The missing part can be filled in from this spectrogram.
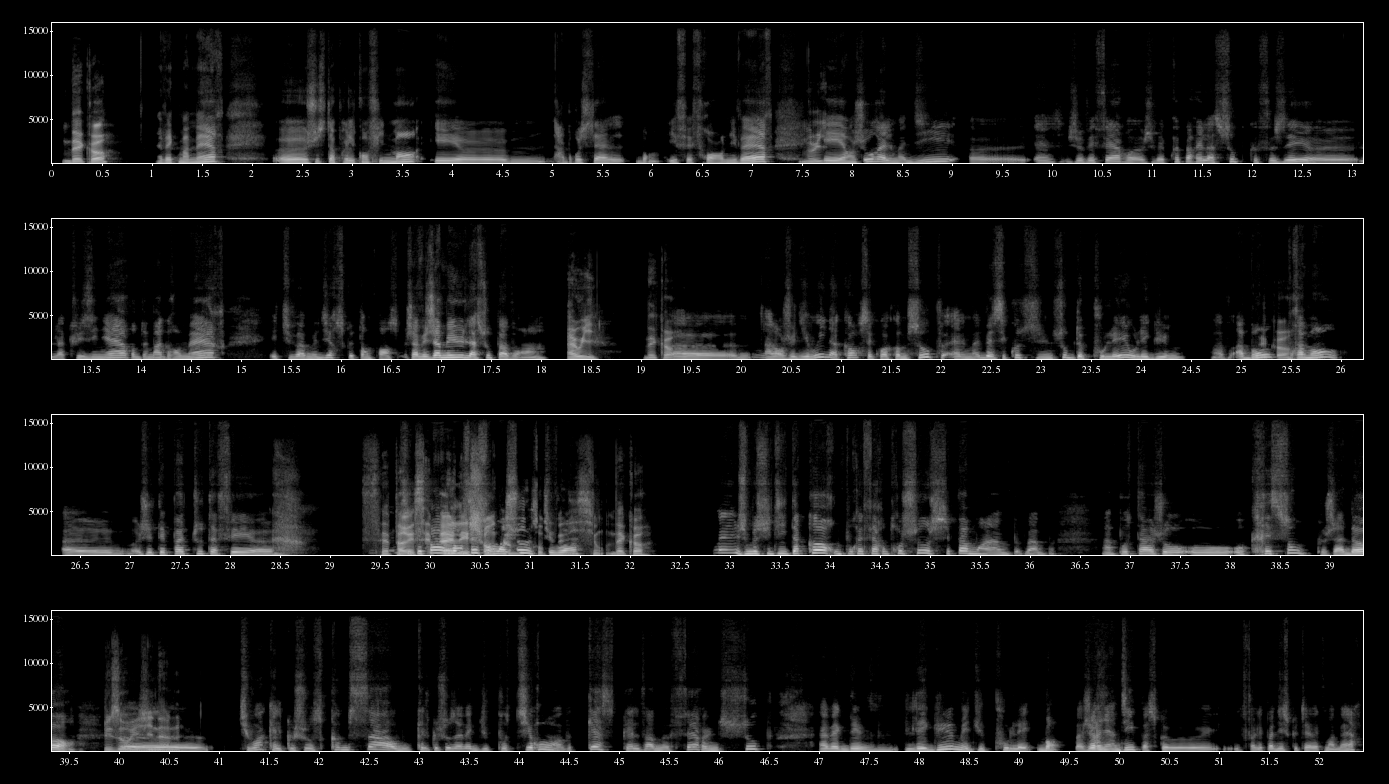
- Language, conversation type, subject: French, podcast, Quelle est ta soupe préférée pour te réconforter ?
- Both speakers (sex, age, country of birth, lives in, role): female, 50-54, France, Mexico, guest; male, 30-34, France, France, host
- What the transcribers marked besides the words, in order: drawn out: "Hem"; chuckle; stressed: "cresson"; drawn out: "heu"; other background noise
